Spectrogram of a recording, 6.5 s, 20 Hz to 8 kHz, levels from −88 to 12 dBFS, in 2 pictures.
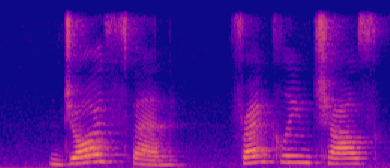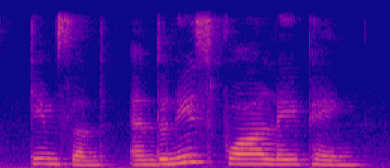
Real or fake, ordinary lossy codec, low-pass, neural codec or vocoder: real; none; 7.2 kHz; none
